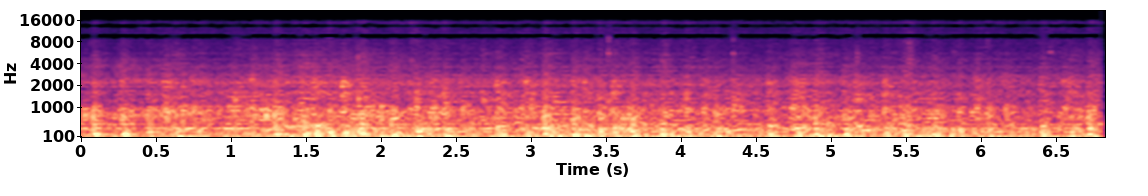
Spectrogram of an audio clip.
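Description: Electric multiple-unit train passing close by at speed: a steady loud rumble of wheels on the rails with a rapid clatter over the track.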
